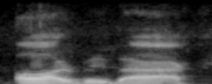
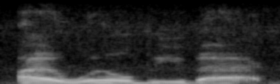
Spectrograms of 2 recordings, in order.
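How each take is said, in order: First: The first two words merge into one contraction. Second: Every word is said out in full. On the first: "just shut up and say the line the way it's" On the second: "he actually wanted to enunciate the whole thing"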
